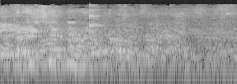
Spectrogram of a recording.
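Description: Several people chatting over one another, voices overlapping.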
